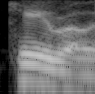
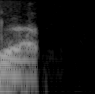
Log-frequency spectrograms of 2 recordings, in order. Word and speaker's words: Cairo: Cairo, like in Cairo, but Cairo is pronounced, this town, Cairo.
